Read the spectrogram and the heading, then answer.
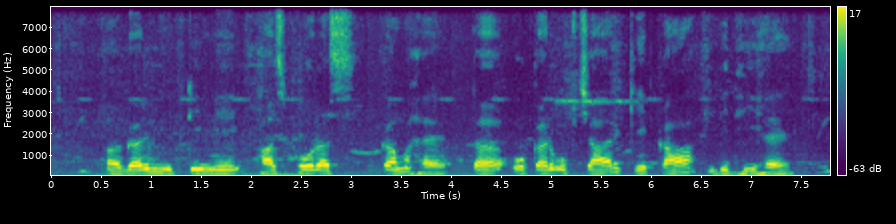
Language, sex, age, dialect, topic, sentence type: Magahi, male, 41-45, Central/Standard, agriculture, question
